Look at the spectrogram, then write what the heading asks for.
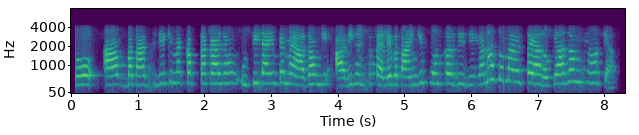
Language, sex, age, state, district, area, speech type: Hindi, female, 18-30, Uttar Pradesh, Mau, rural, conversation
